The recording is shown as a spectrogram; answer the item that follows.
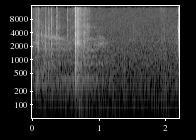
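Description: A few light clicks and taps of stamping supplies being handled on a craft mat, with one sharper click just over half a second in, then near quiet.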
